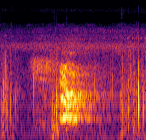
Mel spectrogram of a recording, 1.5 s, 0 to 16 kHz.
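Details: Hunting dogs going through the brush on a cool late-summer morning, September 2, 2024, at Killdeer Plains Wildlife Area, Ohio, during squirrel season, scaring birds away; a few sharp yelps and one drawn-out wavering howl at a distance.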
